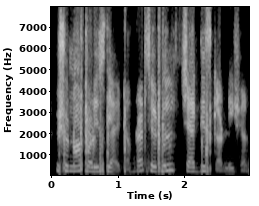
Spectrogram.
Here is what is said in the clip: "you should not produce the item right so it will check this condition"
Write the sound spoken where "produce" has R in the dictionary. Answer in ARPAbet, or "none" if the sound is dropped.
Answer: R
